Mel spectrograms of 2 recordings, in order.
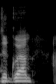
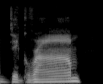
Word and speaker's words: deGrom: I will never buy Jacob DeGrom. By the way, I mispronounced his name on purpose. It's really DeGrom.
